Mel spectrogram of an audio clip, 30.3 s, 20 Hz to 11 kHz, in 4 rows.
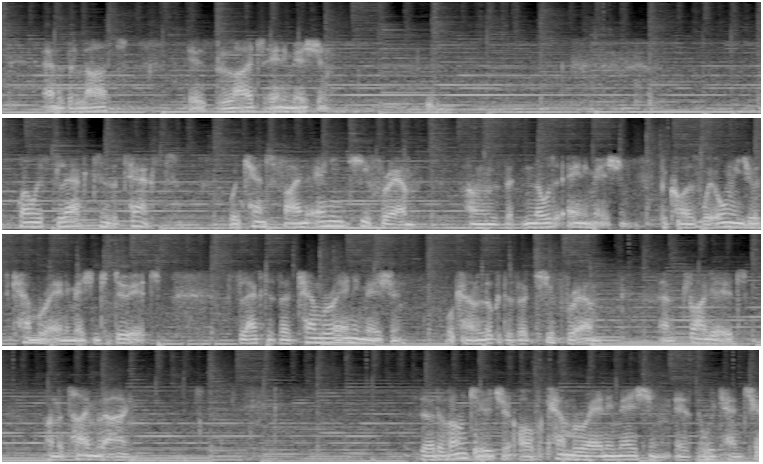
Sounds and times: Music: 0:00.0 - 0:30.3
Speech: 0:00.4 - 0:03.4, 0:07.7 - 0:24.2, 0:27.0 - 0:30.3.

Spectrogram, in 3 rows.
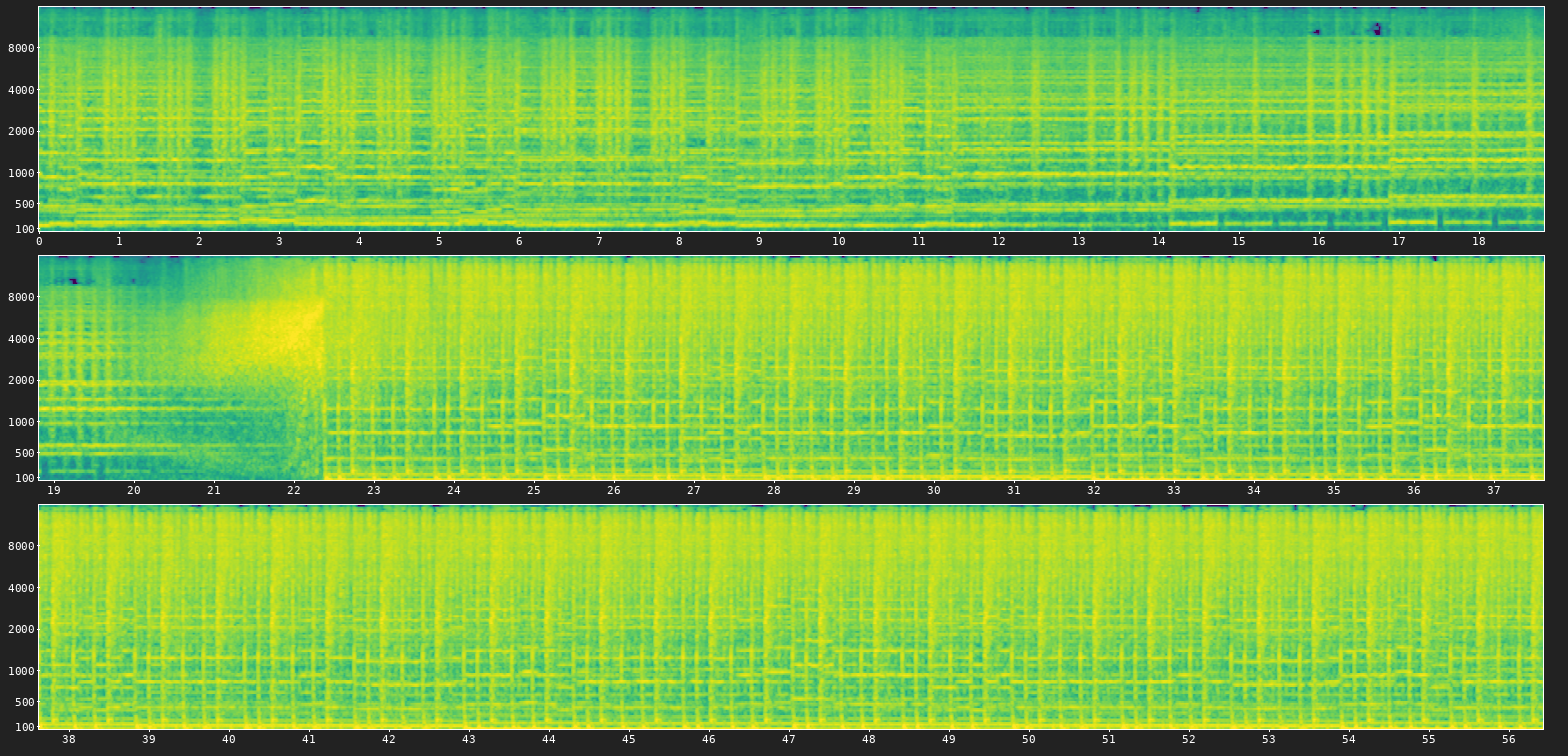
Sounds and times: Music: 0:00.0 - 0:56.4.

